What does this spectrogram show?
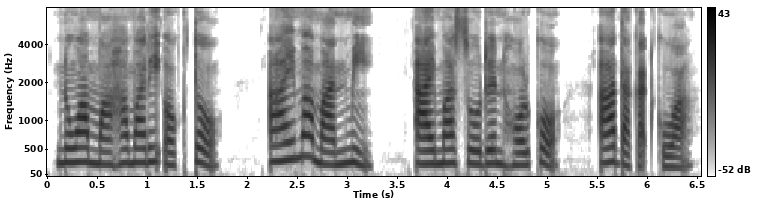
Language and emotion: Santali, sad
